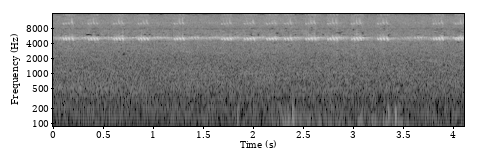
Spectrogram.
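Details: Field cricket, Gryllus campestris, chirping steadily: short, clear, high-pitched pulses repeated about three to four times a second, each chirp sharp and ringing, with faint low rumbling in the background.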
